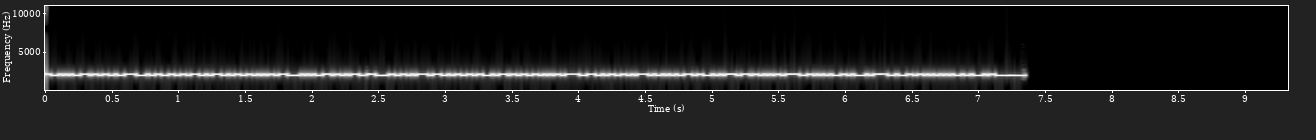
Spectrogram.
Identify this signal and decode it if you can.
RTTY (45.45 baud, 170 Hz shift), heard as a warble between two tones, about 2050 Hz centre. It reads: … POWINNISMY ZMIENIC ISTNIEJACE STRUKTURY?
